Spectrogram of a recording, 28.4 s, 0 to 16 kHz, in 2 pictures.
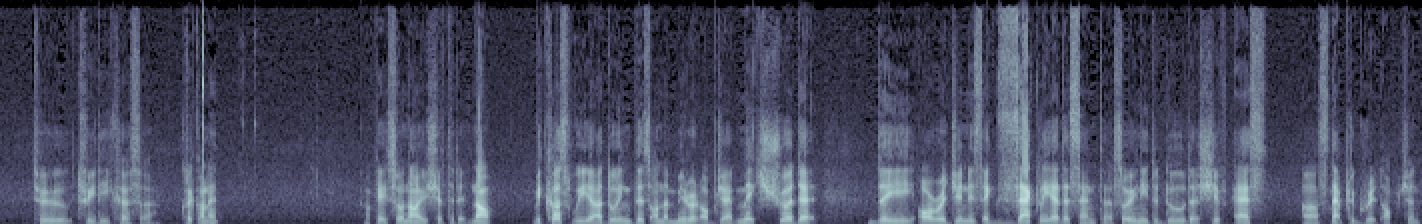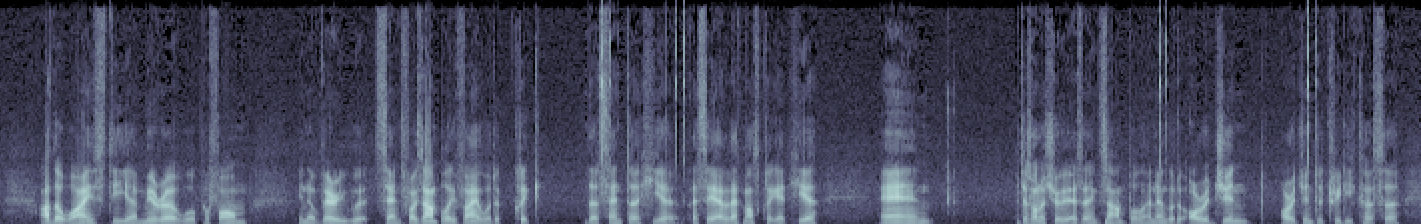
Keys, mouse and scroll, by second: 3.9-5.6 middle drag, 6.9 scroll down 1, 7.1-14.9 middle drag, 15.6 scroll down 1, 15.8 middle click, 20.3 click, 21.7 middle click, 23.6 KP_3, 25.9 click, 28.1-28.4 middle drag.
